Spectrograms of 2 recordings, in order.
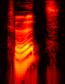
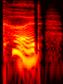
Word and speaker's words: could: Which consonant isn't pronounced in should, would, and could? In should, would, and could, the letter L is silent. Yes, that's true. The letter L is not pronounced in should, would, and could.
